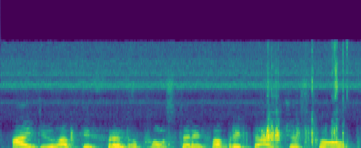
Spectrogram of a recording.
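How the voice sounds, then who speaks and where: A woman talks at a fairly slow pace in an unremarkable speaking voice. Her pitch is fairly high. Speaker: junk journal maker and seller. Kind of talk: product flip-through video.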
